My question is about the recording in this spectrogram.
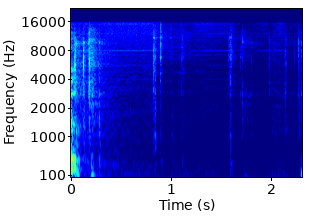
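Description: Faint typing on a computer keyboard: a few scattered key clicks, following the tail end of a spoken word.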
